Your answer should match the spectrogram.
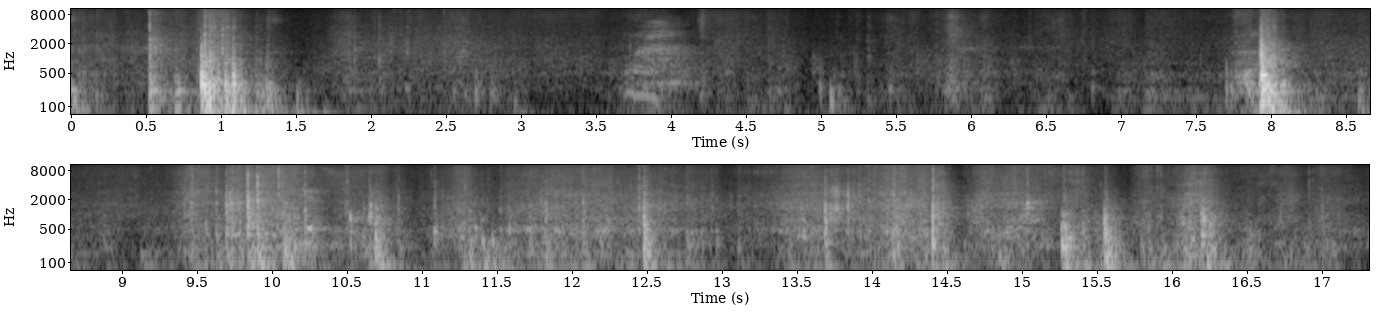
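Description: A person climbing and squeezing through a narrow gap in a wooden wall frame: a heavy thud about a second in and another, the loudest, about eight seconds in, then several seconds of scuffling and scraping of clothes and body against the frame and floor.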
